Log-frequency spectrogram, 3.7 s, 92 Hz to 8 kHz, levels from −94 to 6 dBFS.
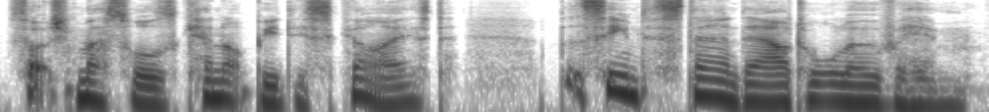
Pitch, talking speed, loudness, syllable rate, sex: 140 Hz, 225 wpm, -20 LUFS, 5.5 syllables/s, male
